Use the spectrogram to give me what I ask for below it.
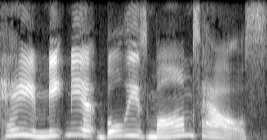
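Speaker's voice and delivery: put-on yell, called out slow and high. Retelling a movie scene where a character taunts a bully: imitating someone yelling. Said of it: "Michael yells out".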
